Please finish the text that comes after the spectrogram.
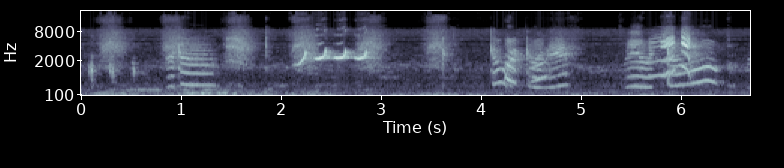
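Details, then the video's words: Talking parrot producing a series of harmonic, speech-like calls: a low swooping phrase, a quick trio of high chirps, then sharply rising and falling wavering notes, with quiet low background noise. "Talking Parrot"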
